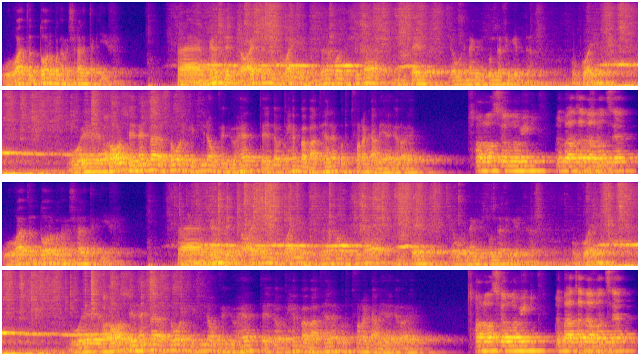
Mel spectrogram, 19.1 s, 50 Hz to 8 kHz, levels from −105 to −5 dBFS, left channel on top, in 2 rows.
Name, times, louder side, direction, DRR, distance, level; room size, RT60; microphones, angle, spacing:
voice 1, 0.0-1.6 2.6-8.0 8.5-9.0 10.5-15.8 18.2-18.7, left 2 dB, 85° left, 4 dB, 0.4 m, -21 dB
sound 1, 2.1-2.5 2.8-3.5 3.9-4.1 4.5-4.7 5.9-6.0 6.5-6.9 7.4-7.5 7.7-8.1 8.8-9.0 9.3-9.7 10.1-10.3 10.9-11.2, equal, 40° left, 0.8 m, -31 dB
sound 2, 2.6-12.5, right 1 dB, 40° right, 0.5 m, -24 dB
voice 2, 16.6-17.6 17.8-18.8, right 2 dB, 85° right, 0 dB, 0.5 m, -17 dB
2.7 x 2.5 x 2.3 m, 0.99 s
head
